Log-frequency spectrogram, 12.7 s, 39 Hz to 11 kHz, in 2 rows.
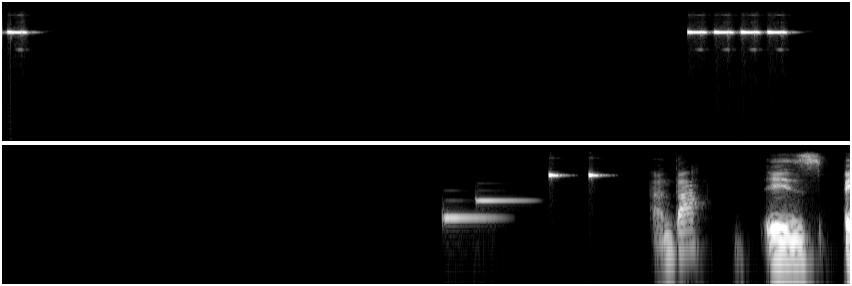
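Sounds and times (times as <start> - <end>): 
combined smoke and carbon monoxide detector sound check beeps: 0.0 - 0.3, 9.7 - 11.0
speech: 11.2 - 12.7.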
